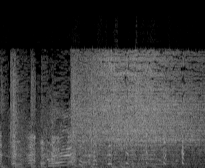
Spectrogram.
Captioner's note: laughter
